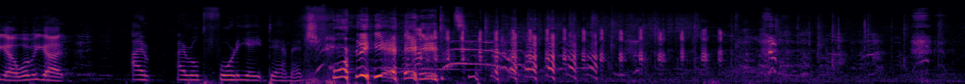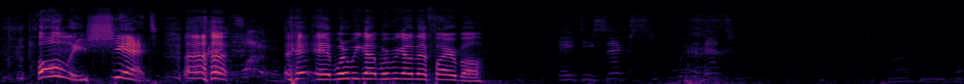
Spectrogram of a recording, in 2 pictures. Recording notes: We thought we’d give you an audio taste of our new live show at Lincoln Lodge theater in Chicago!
